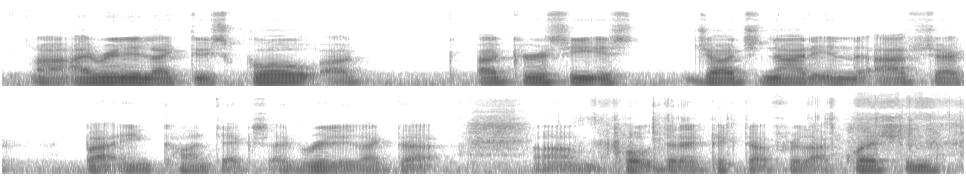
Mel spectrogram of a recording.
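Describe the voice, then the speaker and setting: A man with a Spanish accent at a moderate pace. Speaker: student. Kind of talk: class assignment presentation. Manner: halting, many fillers.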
